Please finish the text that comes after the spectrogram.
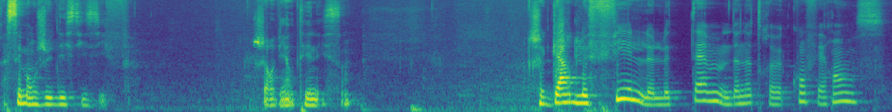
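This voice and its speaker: A woman's voice: deep voice, slow, pauses often, mellow. A woman author giving a talk to an audience, mixing a prepared lecture with playful, self-mocking asides.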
